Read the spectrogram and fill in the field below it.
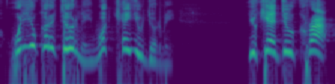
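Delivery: high, loud taunting challenge; hammed-up taunt at the enemy, slowing on the last words; defiant shout. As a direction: throw it in their faces, fearless. Mock challenge to enemies, defiant.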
